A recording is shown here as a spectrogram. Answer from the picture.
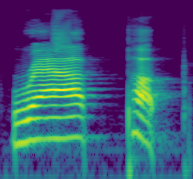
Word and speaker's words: wrap up: Wrap up. It's a cup sound. Wrap up. Stress on pup.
